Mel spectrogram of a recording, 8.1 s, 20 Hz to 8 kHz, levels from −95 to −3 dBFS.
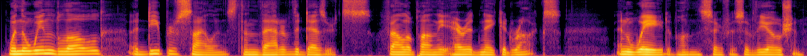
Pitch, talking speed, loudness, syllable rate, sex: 130 Hz, 195 wpm, -19 LUFS, 5.5 syllables/s, male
